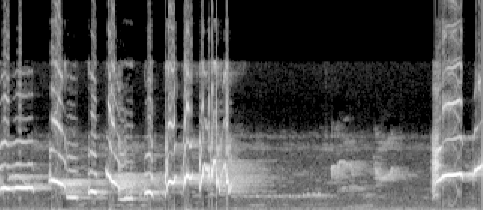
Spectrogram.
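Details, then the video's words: Oriental magpie-robin singing in the ngeplong style, used as a lure to prompt other magpie-robins to sing: loud whistled phrases sliding between high and low notes, then a faint pause before a bright rising whistle returns. "suara burung kacer ngeplong merdu"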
